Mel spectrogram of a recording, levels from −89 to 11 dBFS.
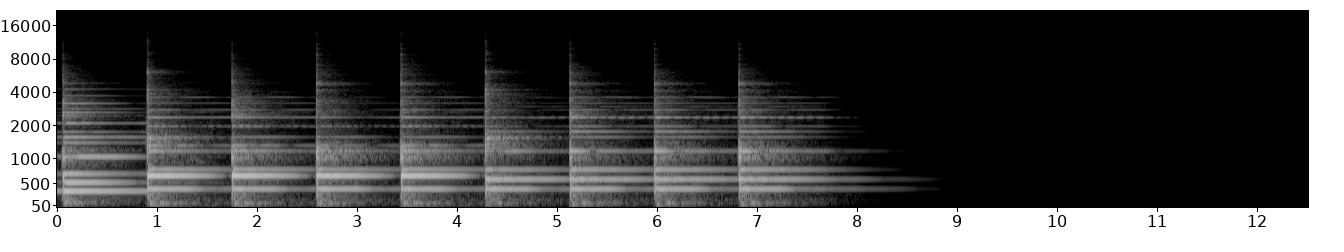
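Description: Nothing is technically wrong with this audio clip, so there are no times or causes to give.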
